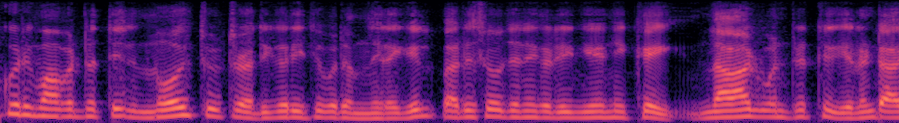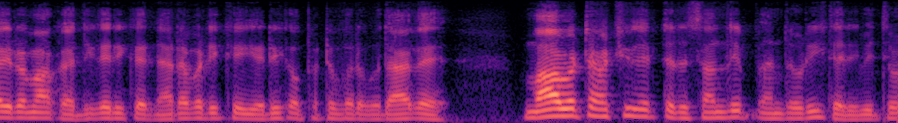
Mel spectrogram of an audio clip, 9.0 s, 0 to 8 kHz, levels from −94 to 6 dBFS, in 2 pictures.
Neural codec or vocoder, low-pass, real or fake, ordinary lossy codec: codec, 16 kHz, 0.8 kbps, ZipCodec; none; fake; none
